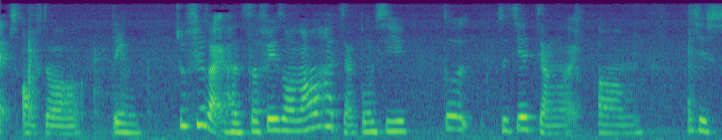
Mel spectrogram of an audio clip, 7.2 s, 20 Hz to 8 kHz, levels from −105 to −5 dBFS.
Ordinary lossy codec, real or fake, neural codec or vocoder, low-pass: MP3, 48 kbps; real; none; 7.2 kHz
